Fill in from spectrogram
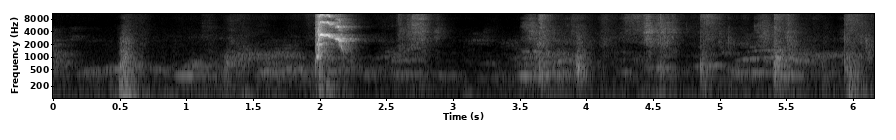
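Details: One loud, piercing, raspy screech from a pet ringneck parrot known for talking, set among several faint short chirps and scratchy notes.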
